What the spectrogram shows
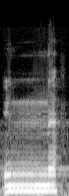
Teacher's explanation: نون شدة فتحة مع الغنة إن ميم فتحة ألف مد جائز منفصل إنما همزة فتحة آه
